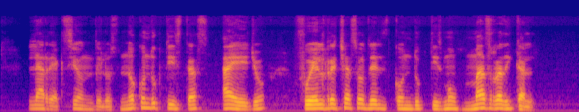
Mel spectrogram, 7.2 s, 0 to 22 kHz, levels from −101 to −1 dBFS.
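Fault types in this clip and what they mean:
Automatic gain rising: the gain control judged the input too quiet and turned it up slowly. From 0.36 to 2.64 s, the speech and background noise swell together by about 9 dB. The level settles just before "a ello fue el".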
